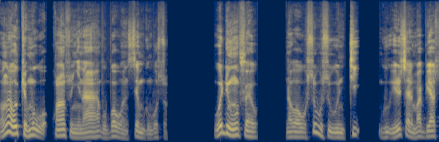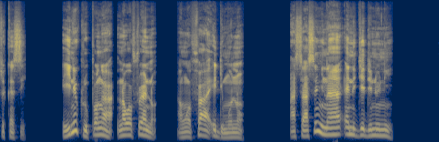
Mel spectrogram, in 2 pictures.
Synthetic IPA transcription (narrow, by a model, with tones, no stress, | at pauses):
wɔ̃˨˦n˦a˦˨wɔ˦t͡ɕᶣɛ˨mʊ̃˦wɔ˨kʷʰã˦n˦sʊ˨ɲĩ˨nãː˦bʊ˨bɔ˦wɔ̃˨n̩˨sɛ̃˦m˨ɡũ˨wʊ˦sʊ˨ | wɔ˦dĩ˨wʊ̃˦fɛ˦w | nã˨wɔ˨wʊ˨sʊ˦wʊ˨sʊ˨wɔ̃˨n̩˨tʰi˦ | ɡu˨je˨ɾu˦sa˨lɛ̃˨mba˦bɪ˦a˦sʊ˨kʰã˨sɪ̰˨ | e˨ji˦nɪ̃˦ku˨ɾu˨pʰɔ̃˦ŋa˨nã˦wɔ˦fɾɛ˦nʊ̰̃˨ | ã̰˨fa˦˨ʔe˨di˨mʊ̃˦nʊ̃˨ | a˨saː˨sɪ˦ɲĩ˨nãː˦ʔæ˦nɪ̃˨d͡ʑe˦dɪ˦nʊ̃˦nĩ˦˨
